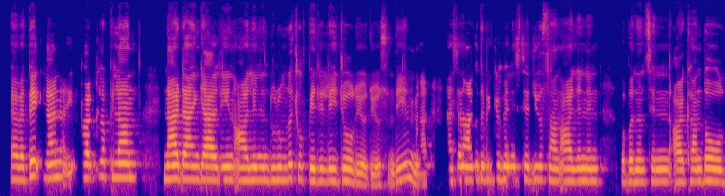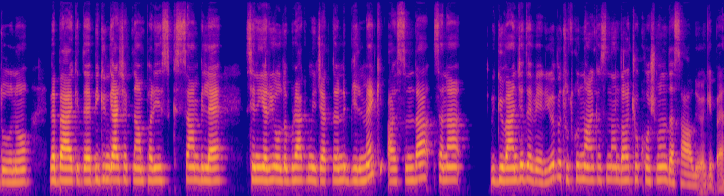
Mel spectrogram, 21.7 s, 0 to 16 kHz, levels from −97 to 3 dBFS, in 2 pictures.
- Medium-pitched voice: No, high, 210 Hz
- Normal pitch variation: No, narrow, 1.6 semitones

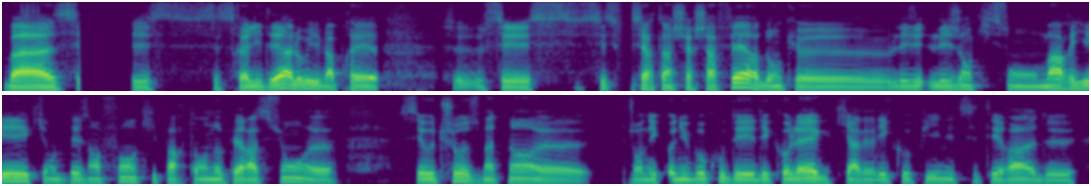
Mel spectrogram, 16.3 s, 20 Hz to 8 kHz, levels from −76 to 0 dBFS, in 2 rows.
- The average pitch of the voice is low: Yes, low, 100 Hz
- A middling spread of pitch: No, narrow, 2.1 semitones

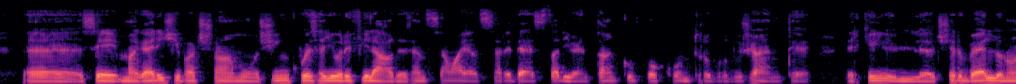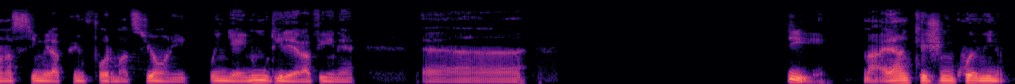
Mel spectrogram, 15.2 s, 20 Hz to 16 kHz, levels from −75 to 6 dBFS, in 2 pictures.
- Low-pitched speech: Yes, very low, 85 Hz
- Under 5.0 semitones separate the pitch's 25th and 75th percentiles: Yes, narrow, 2.4 semitones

